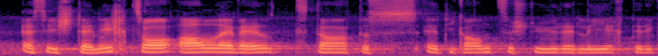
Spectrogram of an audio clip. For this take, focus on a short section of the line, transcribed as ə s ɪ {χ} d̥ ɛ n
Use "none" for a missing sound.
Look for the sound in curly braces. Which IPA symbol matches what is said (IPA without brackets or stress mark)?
ʃ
